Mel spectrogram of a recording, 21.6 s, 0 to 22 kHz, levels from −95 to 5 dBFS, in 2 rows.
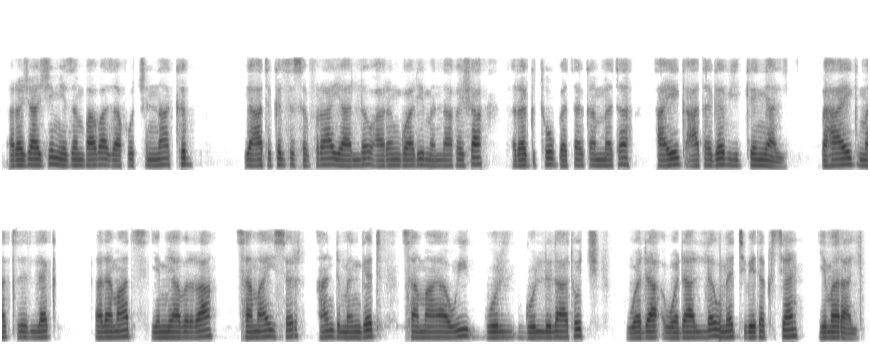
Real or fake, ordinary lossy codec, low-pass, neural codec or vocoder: fake; AAC, 32 kbps; 5.4 kHz; codec, 16 kHz in and 24 kHz out, 1 kbps, XY-Tokenizer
